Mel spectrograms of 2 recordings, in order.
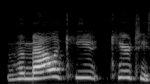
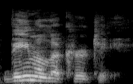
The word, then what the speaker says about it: Vimalakirti: Vimalakirti said... – No, Vimalakirti. – Oh, Vimalakirti. Did I say that right? – Yeah.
